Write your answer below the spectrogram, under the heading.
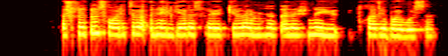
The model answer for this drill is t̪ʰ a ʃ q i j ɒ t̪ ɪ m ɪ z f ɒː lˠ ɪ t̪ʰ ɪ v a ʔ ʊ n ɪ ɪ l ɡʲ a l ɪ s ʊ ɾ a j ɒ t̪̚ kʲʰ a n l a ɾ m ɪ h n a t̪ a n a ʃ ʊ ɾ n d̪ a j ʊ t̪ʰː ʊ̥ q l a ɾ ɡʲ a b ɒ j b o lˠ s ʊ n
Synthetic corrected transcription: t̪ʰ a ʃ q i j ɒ t̪ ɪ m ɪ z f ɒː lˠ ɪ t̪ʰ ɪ v a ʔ ʊ n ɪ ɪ l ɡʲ a ɾ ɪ s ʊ ɾ a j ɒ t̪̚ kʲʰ a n l a ɾ m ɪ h n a t̪ a n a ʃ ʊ n d̪ a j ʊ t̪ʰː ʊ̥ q l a ɾ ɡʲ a b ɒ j b o lˠ s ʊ n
